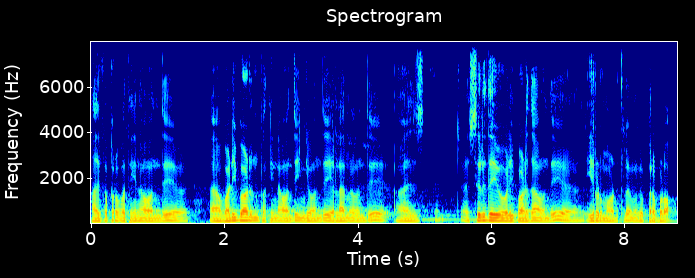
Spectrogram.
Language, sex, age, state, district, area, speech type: Tamil, male, 30-45, Tamil Nadu, Erode, rural, spontaneous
